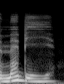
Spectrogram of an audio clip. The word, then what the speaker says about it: m'habille: Attention à la prononciation. On fait la liaison. Je m'habille. To get dressed.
